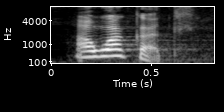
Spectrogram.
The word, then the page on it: awakatl: Náhuatl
